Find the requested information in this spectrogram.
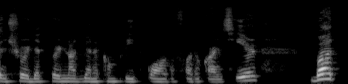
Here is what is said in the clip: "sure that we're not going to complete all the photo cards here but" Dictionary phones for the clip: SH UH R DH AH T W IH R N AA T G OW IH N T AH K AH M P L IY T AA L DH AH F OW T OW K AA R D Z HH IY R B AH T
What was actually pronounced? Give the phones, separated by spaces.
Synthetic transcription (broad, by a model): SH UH R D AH T W IH R N AA T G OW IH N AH K AH M P L IY T AA L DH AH F OW T OW K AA R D S HH IY R B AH T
